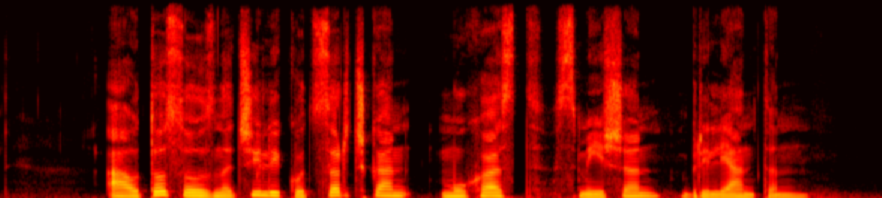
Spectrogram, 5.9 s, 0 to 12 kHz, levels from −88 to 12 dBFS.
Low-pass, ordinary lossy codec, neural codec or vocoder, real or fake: none; none; none; real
